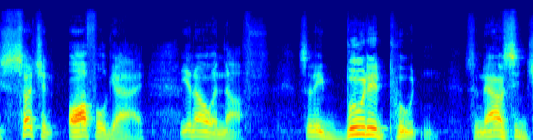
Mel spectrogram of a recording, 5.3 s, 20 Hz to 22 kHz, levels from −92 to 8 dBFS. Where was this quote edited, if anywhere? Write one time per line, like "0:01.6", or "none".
0:01.8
